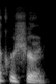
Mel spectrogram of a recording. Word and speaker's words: Acrisure: That's coming to Acrisure. Is that how you say it? Yeah. Acrisure.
